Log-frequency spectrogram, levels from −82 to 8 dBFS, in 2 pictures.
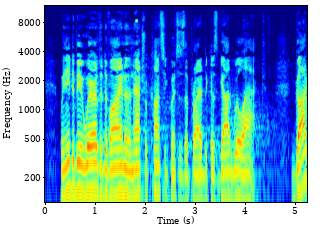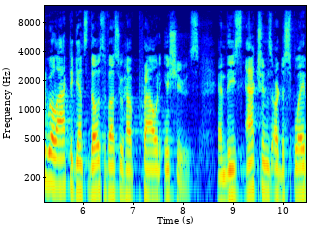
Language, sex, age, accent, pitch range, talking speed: English, male, 50-69, American, 125-150 Hz, 195 wpm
